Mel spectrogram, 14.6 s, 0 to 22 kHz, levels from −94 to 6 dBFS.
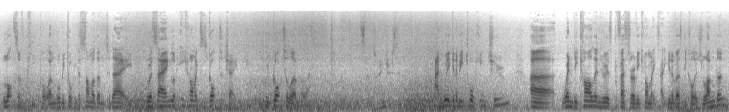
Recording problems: wind noise on the microphone; heavy; 9 dB below the speech

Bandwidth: 15 kHz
